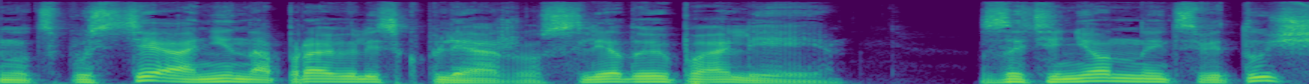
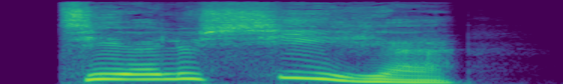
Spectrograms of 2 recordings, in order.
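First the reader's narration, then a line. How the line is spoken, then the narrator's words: Exclamation. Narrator (Russian): воскликнула Натали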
